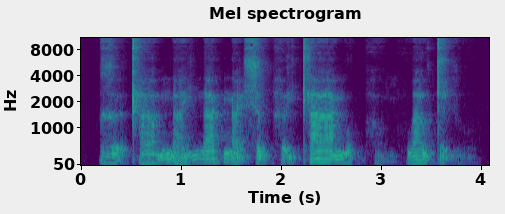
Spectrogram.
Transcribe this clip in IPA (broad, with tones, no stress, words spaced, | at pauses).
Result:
ɣə̰ː˧˨t̪ʰa˨˦mna˨˦jna˦˥k̚ ŋa̰˧˨jsə˦˥p̚hə̰˧˥j t̪ʰaː˧ŋo˨˩k̚ hɔ̤˨˩ŋ hwa˧w t̪ə̰˧˨jlo̤˨˩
